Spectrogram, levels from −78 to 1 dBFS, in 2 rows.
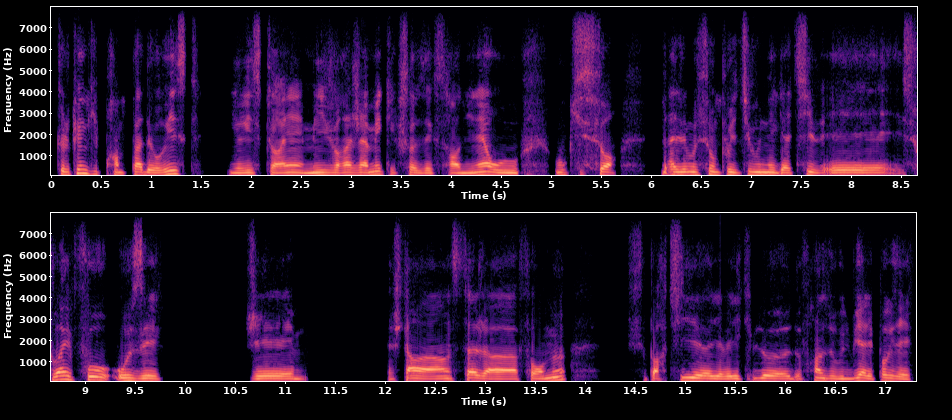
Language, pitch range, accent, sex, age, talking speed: French, 110-125 Hz, French, male, 30-49, 190 wpm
